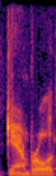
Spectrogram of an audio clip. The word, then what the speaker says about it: Gambrill: My last name is Gambrill; It's spelled G A M B R I L L.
